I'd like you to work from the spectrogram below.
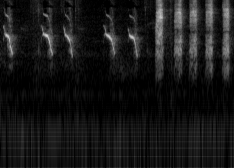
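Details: Javan long-tailed shrike singing without pause, in or out of the cage: five clear down-slurred whistled notes, then a fast run of rough, harsh bursts.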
